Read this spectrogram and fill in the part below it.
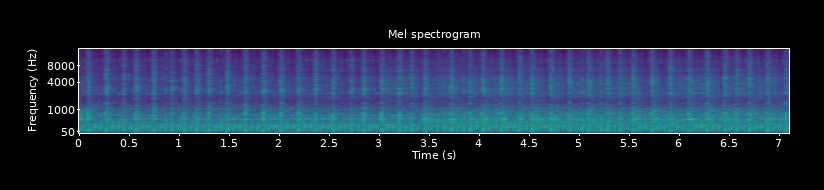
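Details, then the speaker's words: Snow blower with auger engaged: small engine running hard, fast uneven clatter and slap near three per second; belt seemingly about to be thrown, suspected tied to a bearing. "That thing is absolutely going to throw that belt. It's absolutely going to throw it."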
